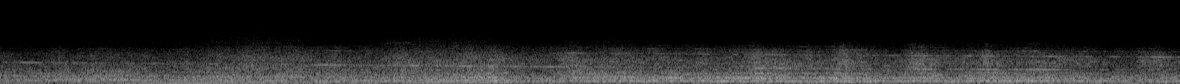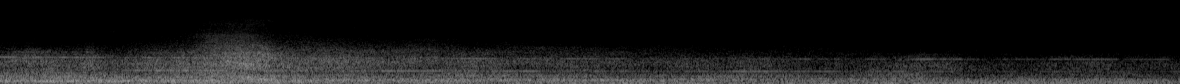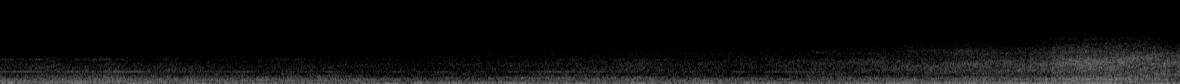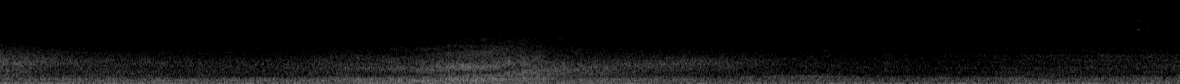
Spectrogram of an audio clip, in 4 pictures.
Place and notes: airplane flyes over Ealing, London, UK - airplane flyes over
